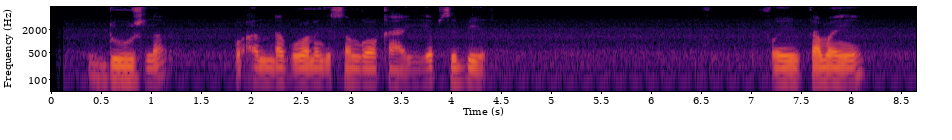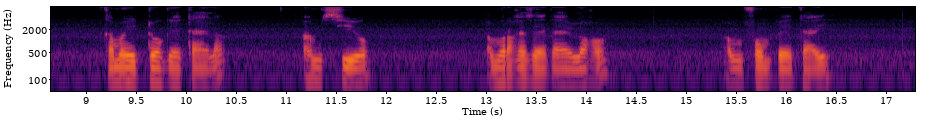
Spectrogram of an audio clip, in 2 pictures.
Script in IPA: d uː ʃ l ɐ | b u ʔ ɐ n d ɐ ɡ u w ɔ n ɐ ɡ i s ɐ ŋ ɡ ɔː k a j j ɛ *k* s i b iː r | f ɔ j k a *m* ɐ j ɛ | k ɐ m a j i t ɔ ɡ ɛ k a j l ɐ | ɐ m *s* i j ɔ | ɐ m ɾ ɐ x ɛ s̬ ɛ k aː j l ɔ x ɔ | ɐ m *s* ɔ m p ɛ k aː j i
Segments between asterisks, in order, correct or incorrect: incorrect: p, correct, correct, incorrect: f

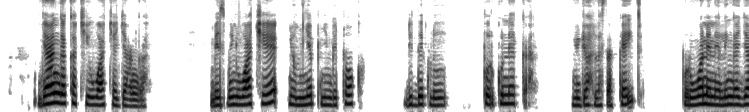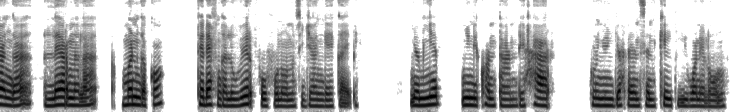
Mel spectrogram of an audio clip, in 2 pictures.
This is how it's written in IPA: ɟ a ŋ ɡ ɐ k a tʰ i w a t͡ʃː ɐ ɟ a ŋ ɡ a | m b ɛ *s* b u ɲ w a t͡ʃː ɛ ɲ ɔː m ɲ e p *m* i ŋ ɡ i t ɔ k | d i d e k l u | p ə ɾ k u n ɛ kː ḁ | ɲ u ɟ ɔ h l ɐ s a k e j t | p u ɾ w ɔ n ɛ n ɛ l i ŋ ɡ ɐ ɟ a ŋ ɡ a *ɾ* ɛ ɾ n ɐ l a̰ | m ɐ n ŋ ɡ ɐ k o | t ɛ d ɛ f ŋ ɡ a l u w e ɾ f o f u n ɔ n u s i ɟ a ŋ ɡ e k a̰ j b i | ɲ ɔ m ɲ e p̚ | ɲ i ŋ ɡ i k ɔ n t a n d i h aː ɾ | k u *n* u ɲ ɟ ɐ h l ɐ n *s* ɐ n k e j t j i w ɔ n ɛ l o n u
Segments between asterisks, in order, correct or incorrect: correct, incorrect: ɲ, incorrect: l, incorrect: ɲ, correct

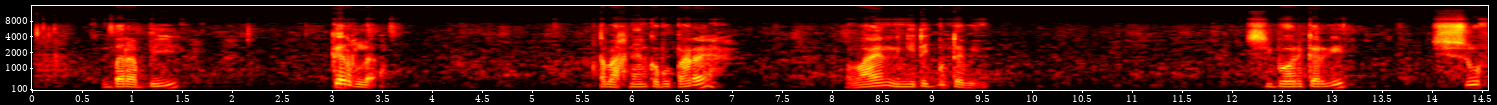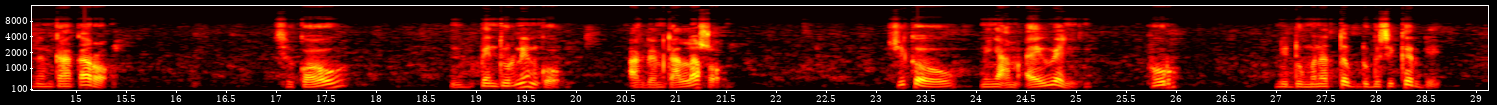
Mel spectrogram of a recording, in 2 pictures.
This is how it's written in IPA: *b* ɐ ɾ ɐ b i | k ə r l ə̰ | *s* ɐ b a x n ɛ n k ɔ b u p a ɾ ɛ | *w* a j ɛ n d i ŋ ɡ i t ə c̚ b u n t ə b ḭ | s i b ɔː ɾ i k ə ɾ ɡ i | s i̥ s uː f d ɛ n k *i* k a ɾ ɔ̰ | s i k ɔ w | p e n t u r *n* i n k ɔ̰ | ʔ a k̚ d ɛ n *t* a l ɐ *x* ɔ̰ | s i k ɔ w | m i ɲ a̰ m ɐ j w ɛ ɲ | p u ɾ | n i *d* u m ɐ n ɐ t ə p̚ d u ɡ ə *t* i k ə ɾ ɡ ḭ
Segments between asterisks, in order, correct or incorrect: correct, incorrect: t, correct, incorrect: a, correct, incorrect: k, incorrect: s, correct, incorrect: s

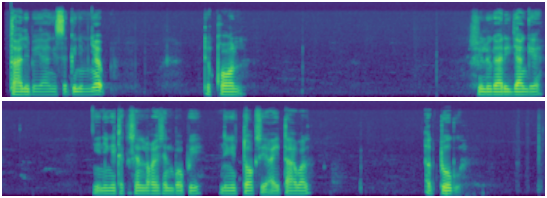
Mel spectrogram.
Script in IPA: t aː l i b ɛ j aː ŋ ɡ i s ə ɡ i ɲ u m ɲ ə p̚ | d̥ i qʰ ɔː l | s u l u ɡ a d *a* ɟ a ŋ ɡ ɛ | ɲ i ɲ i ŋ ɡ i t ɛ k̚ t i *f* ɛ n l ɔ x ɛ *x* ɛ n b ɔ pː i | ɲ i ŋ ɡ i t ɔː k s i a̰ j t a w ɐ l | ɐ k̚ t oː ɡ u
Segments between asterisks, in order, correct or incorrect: incorrect: i, incorrect: s, incorrect: s

